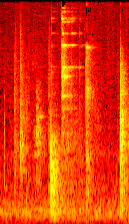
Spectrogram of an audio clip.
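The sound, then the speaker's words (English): Fennel seeds are pounded in a marble mortar and pestle, giving a few sharp, irregular clinking strikes of stone on stone, some louder than others, between quieter grinding taps. “I'm not gonna completely grind them, but I'm gonna pound them a little bit in a mortar pestle just to release their oils.”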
